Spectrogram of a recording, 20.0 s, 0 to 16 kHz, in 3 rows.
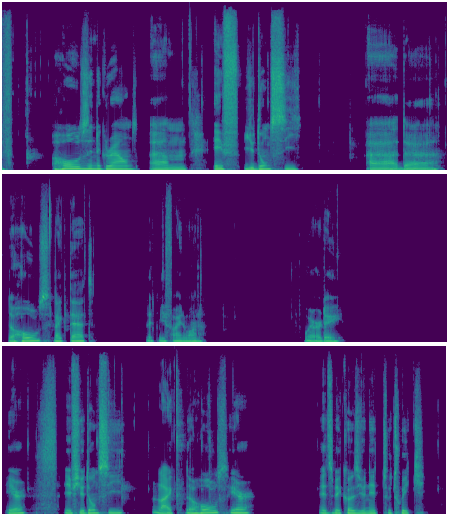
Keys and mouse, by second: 0.1 KP_0, 2.7 middle click, 3.7 middle drag, 4.2-4.7 shift+drag, 5.4-6.4 shift+drag, 6.6 click, 6.7 middle click, 7.9-9.1 shift+middle drag, 10.1 shift+middle click, 11.6-13.7 shift+middle drag, 14.1 shift+middle click, 15.0 ctrl+click, 15.2 ctrl+middle click, 15.9 ctrl+middle click, 16.6-18.1 shift+drag, 18.8 click, 19.5 click, 19.7 middle click.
